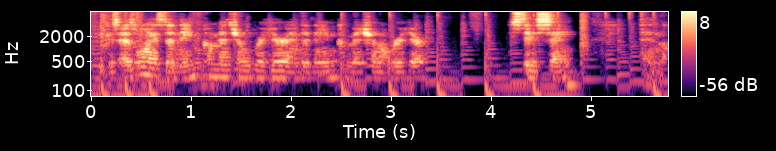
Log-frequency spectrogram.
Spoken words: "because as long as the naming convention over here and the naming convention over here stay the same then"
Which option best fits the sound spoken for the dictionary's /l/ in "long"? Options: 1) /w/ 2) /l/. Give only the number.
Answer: 1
